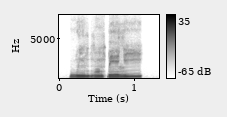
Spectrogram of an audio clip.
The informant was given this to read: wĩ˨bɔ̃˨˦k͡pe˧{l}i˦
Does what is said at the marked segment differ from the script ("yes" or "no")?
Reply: no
